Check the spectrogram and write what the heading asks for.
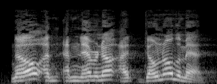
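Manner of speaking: loud, high-pitched protest; insistent denial. Acted. Peter denying Jesus to a questioner, loud and insistent. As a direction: deny it hotly, tripping over the words.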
